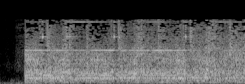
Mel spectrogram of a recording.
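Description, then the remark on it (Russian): A loud industrial machine starts abruptly and runs steadily, a dense mechanical clatter with faint rhythmic pulses, as a printing-house machine rhythmically cuts a huge paper roll into sheets of different sizes. “Шумная машина ритмично нарезает огромный рулон на листы разных размеров.”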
